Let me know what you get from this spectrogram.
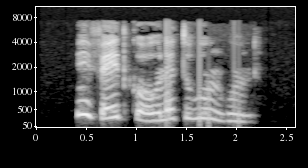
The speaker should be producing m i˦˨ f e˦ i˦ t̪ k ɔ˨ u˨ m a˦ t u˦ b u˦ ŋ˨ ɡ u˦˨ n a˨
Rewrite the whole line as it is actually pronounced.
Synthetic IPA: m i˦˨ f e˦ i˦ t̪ k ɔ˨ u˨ n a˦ t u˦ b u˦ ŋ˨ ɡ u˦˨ n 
